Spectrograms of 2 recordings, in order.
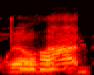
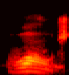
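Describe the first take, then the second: First: It is said as two full, separate words. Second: It is said as one short contracted word. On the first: "here's the full form" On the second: "more typical"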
